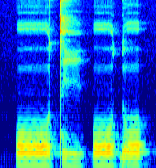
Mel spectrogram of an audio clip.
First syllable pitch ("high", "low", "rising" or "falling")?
low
